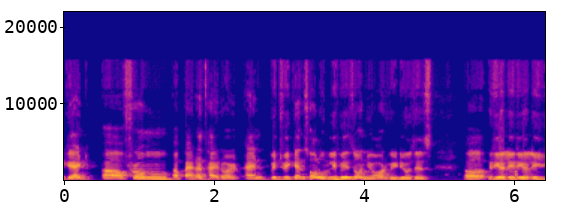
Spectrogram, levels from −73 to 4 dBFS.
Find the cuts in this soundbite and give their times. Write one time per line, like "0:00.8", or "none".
none

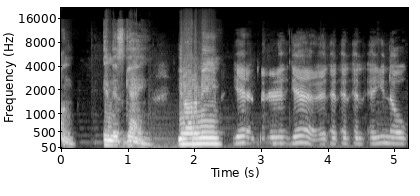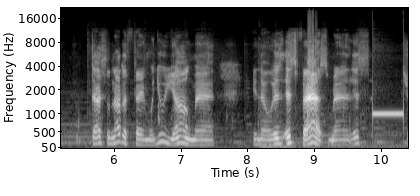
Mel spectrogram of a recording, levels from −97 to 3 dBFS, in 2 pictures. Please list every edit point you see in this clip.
none

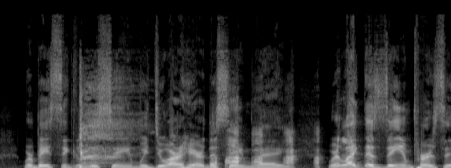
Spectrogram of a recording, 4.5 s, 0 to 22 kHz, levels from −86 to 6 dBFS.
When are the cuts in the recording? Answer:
none

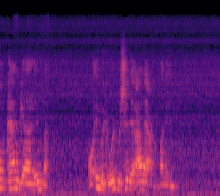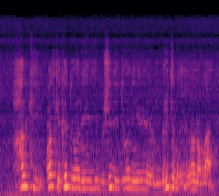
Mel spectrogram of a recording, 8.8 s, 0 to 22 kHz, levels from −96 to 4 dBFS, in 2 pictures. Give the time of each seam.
none

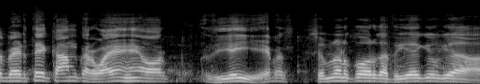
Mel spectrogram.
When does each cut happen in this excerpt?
0:03.1

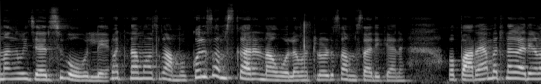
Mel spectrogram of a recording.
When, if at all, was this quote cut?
0:01.1

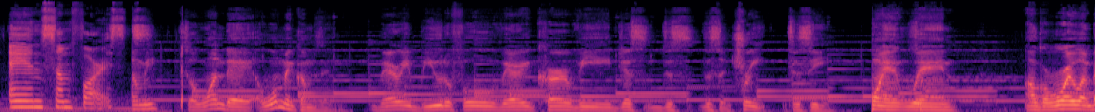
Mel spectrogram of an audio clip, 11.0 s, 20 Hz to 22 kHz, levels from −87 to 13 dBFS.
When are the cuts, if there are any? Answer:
0:01.2
0:08.6

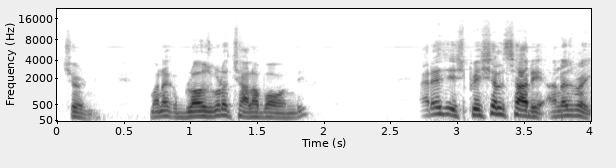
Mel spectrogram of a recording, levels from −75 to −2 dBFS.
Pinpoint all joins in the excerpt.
0:02.8

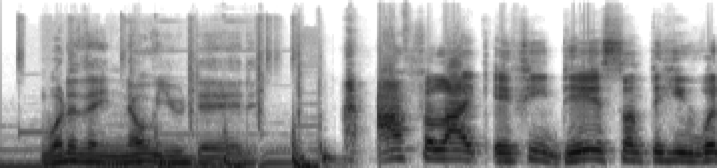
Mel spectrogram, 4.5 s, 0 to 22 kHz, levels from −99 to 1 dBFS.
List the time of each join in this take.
none

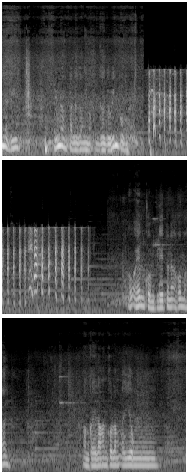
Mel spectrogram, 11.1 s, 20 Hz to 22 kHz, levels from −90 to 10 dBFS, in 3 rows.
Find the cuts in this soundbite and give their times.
0:02.8
0:06.0

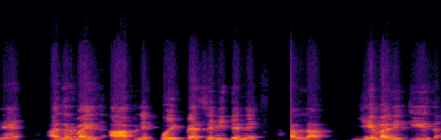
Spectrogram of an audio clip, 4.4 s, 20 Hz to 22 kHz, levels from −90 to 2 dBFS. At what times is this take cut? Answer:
0:02.9

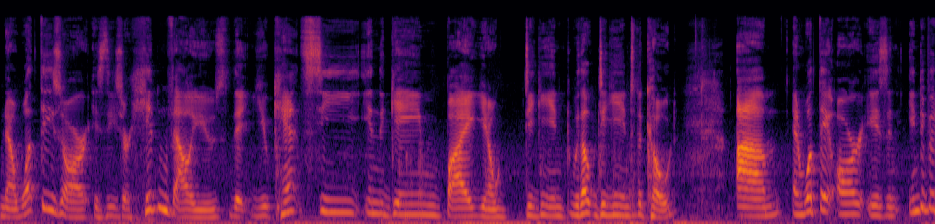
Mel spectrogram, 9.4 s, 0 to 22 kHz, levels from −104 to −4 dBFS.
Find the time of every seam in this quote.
0:05.3

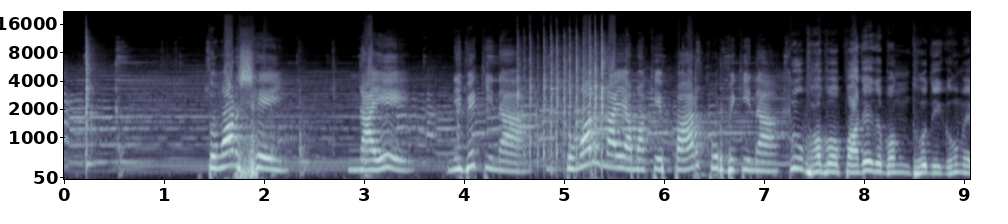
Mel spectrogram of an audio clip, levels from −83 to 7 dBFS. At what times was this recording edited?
0:07.3

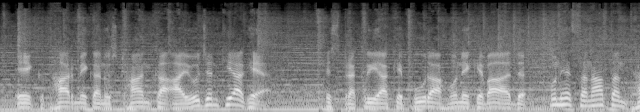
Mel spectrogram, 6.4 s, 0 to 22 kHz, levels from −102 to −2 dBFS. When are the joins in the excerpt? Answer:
0:02.2

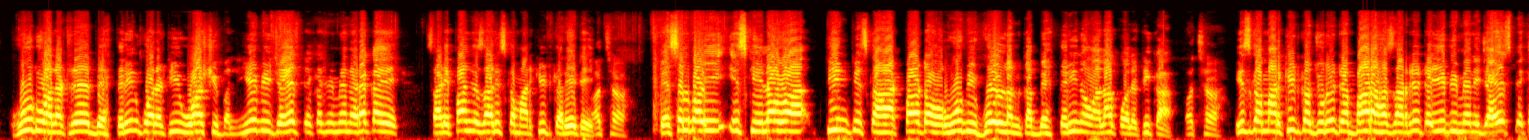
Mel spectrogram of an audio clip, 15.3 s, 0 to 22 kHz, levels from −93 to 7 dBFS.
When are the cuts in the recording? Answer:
none

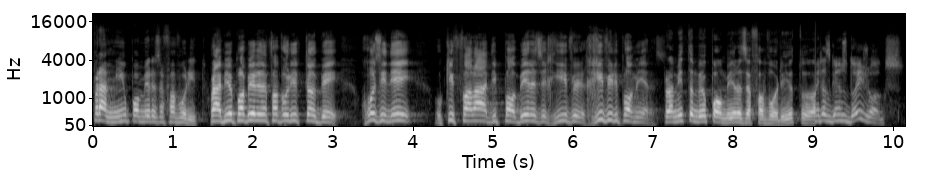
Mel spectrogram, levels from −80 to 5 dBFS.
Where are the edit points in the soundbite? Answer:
0:09.0

